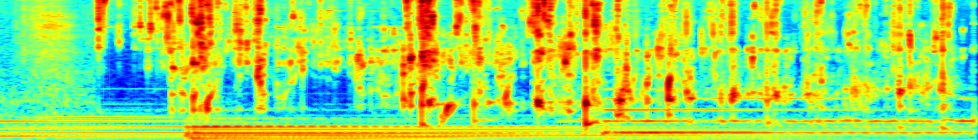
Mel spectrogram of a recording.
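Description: Water is poured while a ginger drink is being made, heard as many small splashing, trickling ticks over a steady low hum.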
